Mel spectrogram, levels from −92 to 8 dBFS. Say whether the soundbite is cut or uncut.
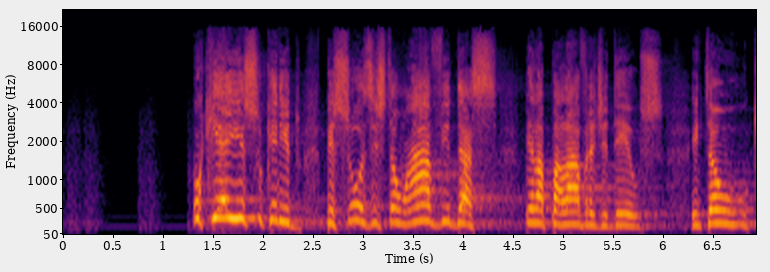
uncut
